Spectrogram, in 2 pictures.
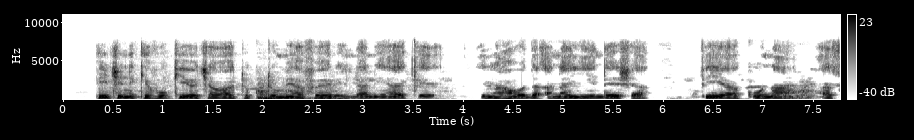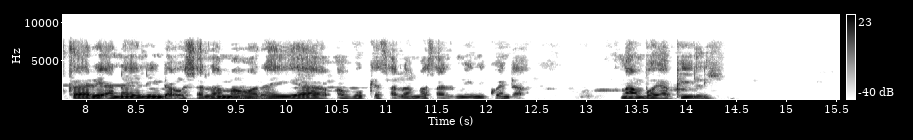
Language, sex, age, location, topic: Swahili, male, 18-24, Mombasa, government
